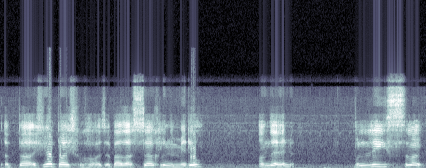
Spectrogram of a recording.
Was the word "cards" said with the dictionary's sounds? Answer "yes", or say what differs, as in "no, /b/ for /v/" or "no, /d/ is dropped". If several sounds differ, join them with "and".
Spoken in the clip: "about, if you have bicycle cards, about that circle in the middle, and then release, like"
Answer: no, /z/ is dropped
